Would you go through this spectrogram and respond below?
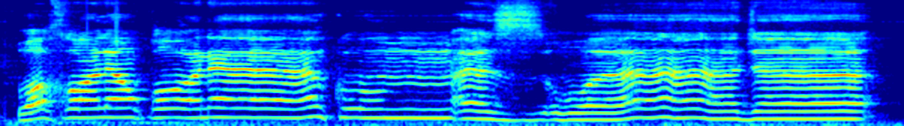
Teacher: آخر میں 2 زبر ہے. یہاں پر ازواجن نہیں ازواجا پڑھیں گے.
